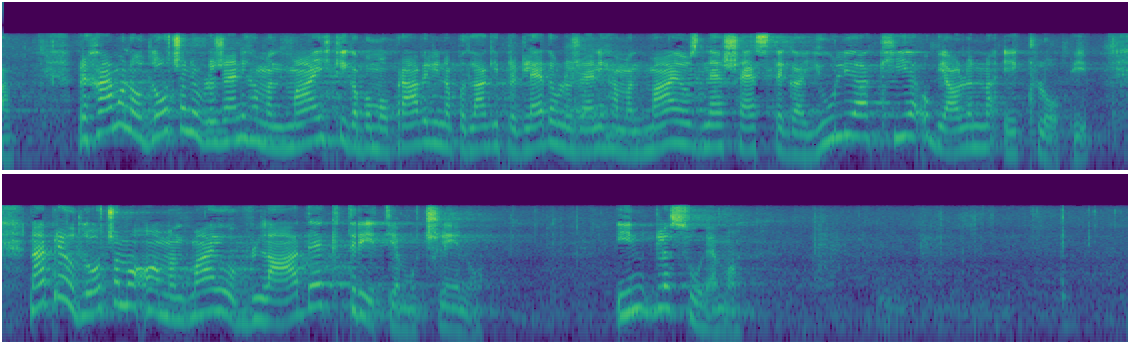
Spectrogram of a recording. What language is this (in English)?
Slovenian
